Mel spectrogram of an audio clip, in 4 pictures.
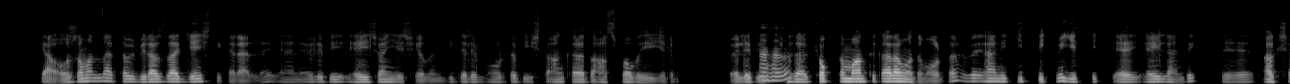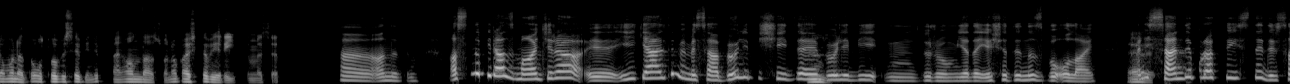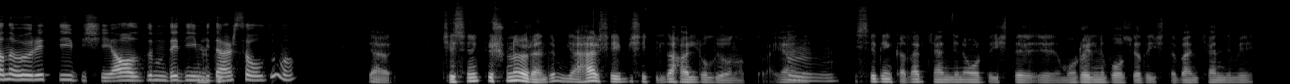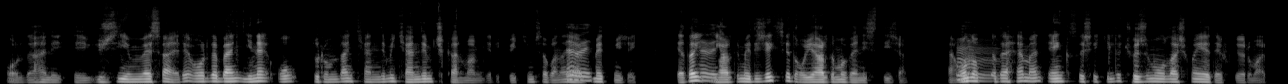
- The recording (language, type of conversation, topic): Turkish, podcast, En unutulmaz seyahat deneyimini anlatır mısın?
- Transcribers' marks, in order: tapping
